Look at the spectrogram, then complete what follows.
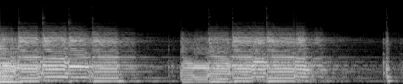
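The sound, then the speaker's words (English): An electric guitar plays a short run of picked notes with a slow delay, each phrase trailing off in faint echoes before the next begins. Loud, with no talking. “Now, me personally speaking, I don't use any delay that is any more than one repeat, and I generally don't go any I don't go any more of a slower delay than this.”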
